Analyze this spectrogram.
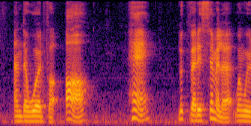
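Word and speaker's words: है: this hey Carol hair but hey in up case a hair is nasalized and pronounced in a different way he let the air come out through the mouth and nose at the same time hey Casey hey in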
